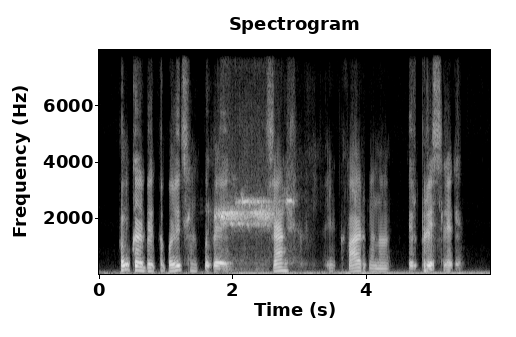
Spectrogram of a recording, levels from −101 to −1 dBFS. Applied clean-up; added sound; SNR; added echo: neural diffusion model UNIVERSE++.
